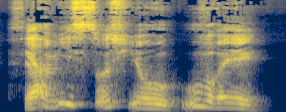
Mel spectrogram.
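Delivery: high, slow and piercing; a sharp-voiced official demanding entry; shrill official voice. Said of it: "une autre voix aigrelette enchaîne".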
